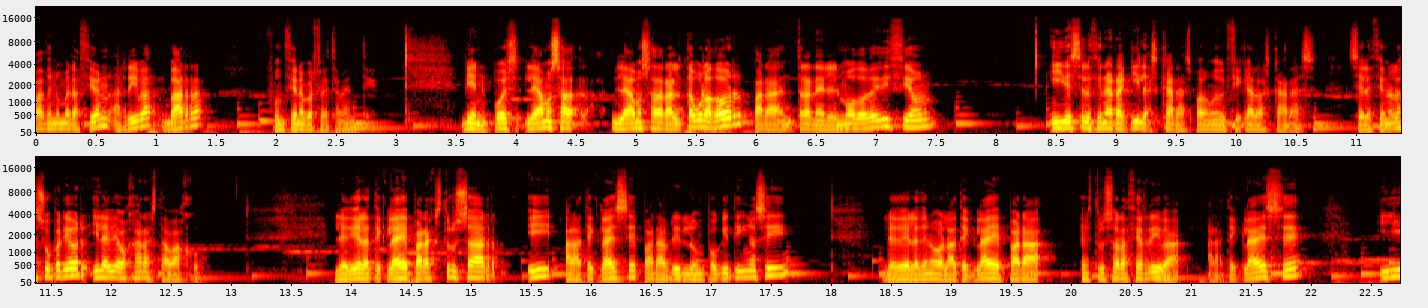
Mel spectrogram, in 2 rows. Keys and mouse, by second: 0.9 KP_Divide, 2.3 KP_Divide, 5.4 Tab, 6.5 middle click, 9.0 click, 10.9 right click, 11.8-13.5 drag, 14.4 e, 15.9 s, 18.5 e, 21.0 s, 22.2 e.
